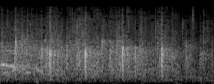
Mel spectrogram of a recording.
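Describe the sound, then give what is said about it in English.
A short burst of audience applause, dense and steady clapping from many hands at moderate loudness, with no voices standing out over it. “Yeah, you can clap.”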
